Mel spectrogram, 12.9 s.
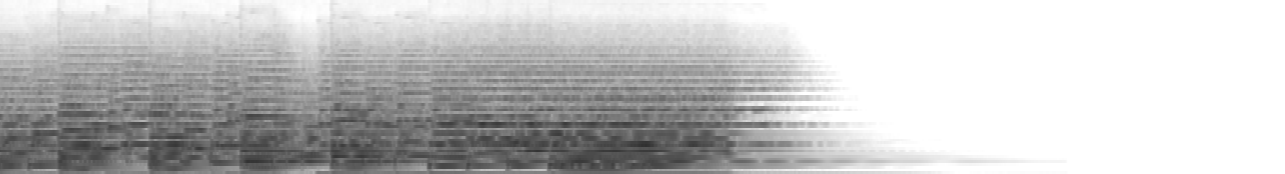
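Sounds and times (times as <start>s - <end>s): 
waltz music: 0.0s - 8.1s.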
